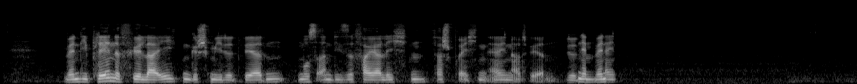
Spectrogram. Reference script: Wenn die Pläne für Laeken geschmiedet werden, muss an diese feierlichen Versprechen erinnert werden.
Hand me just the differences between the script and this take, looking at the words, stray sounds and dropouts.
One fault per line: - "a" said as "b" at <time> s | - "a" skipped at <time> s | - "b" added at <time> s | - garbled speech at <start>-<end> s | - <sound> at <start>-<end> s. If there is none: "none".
- garbled speech at 5.7-6.2 s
